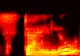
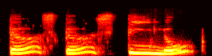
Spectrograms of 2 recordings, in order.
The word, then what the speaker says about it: stylo: It's not stylo it's stilo.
